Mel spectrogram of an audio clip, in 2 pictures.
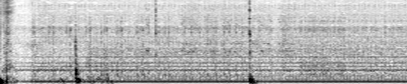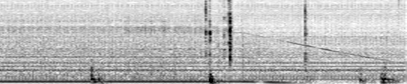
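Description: Laptop hard drive in an Acer Aspire spinning with a steady hum and a few scattered clicks. Near the end the hum drops away and a whine falls steadily in pitch as the platters spin down: the drive going to sleep on its own. This happens every twenty or thirty seconds and stalls the Windows installation, and the owner can't tell whether the drive, the motherboard or the EFI firmware is at fault.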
